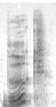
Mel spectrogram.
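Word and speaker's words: Brych: By the way, last week I called one of the referees in Germany Felix Birch. Turns out it's Felix Brück. I think it's how you say his name, because that's what Derek Ray said on commentary before this game, and it was the same referee.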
